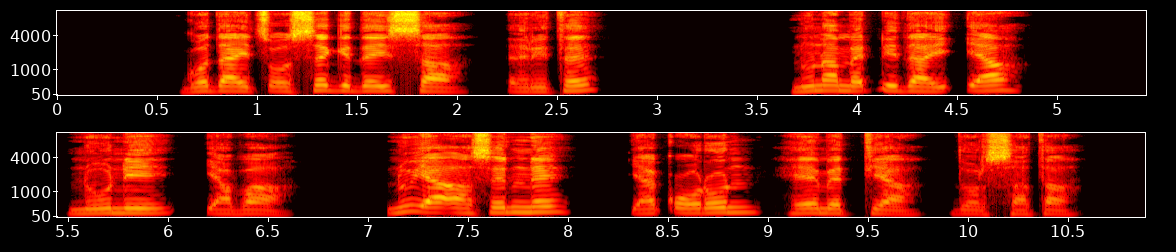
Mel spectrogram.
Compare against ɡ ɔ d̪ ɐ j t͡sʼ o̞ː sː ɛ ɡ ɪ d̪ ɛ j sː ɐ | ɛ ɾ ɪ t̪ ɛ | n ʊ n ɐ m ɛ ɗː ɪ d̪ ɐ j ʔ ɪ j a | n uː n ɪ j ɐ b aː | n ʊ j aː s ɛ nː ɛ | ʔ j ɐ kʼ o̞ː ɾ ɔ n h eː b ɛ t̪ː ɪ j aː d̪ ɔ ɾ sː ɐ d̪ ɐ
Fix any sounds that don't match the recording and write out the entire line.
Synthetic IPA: ɡ ɔ d̪ ɐ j t͡sʼ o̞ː sː ɛ ɡ ɪ d̪ ɛ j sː ɐ | ɛ ɾ ɪ t̪ ɛ | n ʊ n ɐ m ɛ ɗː ɪ d̪ ɐ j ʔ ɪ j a | n uː n ɪ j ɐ b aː | n ʊ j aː s ɛ nː ɛ | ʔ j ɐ kʼ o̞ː ɾ ɔ n h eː m ɛ t̪ː ɪ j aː d̪ ɔ ɾ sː ɐ t̪ ɐ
